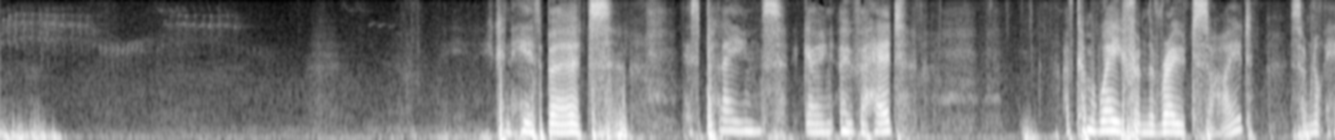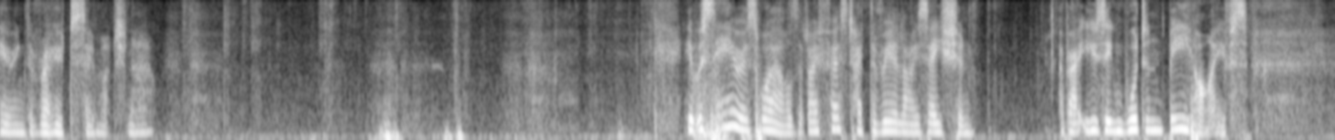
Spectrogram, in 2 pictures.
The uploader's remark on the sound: This episode was recorded during a walk around Westonbirt Arboretum in Gloscestershire.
